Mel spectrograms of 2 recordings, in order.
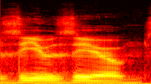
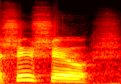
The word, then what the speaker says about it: Xiu Xiu: I also pronounced their band name Xiu Xiu, so my bad. Thank you to the commenter that corrected me.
